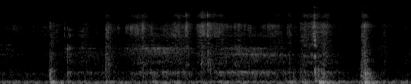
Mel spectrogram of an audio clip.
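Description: Soft rustling of a 32-count Belfast linen cross-stitch piece being handled and set down, with a few light knocks, the loudest near the end.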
